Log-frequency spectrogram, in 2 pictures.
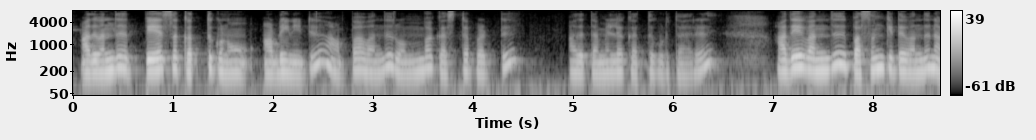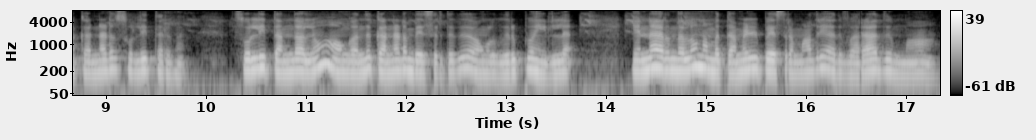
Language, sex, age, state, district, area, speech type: Tamil, female, 30-45, Tamil Nadu, Tirupattur, rural, spontaneous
